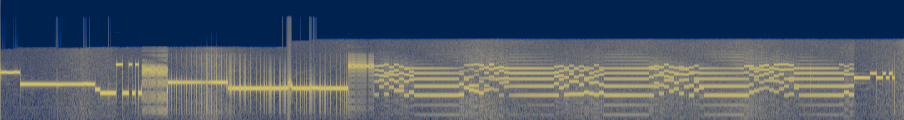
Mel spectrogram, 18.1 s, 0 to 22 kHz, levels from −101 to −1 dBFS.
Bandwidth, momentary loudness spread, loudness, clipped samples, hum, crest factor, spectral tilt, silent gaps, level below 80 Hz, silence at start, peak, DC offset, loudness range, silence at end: 7.6 kHz; 3 LU; -19 LUFS; under 0.1%; none; 16 dB; 2 dB/octave; none; -64 dBFS; 0 s; -4 dBFS; under 0.1%; 1 LU; 0 s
